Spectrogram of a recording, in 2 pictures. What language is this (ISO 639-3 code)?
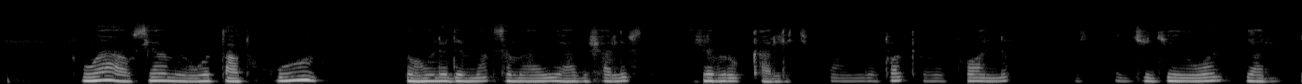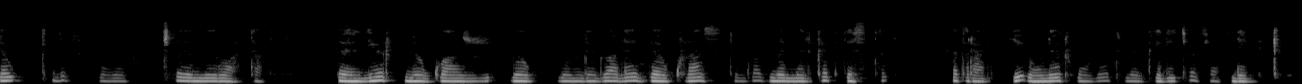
amh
